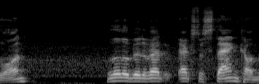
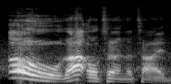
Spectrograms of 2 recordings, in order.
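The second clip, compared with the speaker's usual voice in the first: excited reaction; 12 dB louder, slower than usual. Real, not acted. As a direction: react loudly to a big hit. Reacting to a big in-match hit.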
